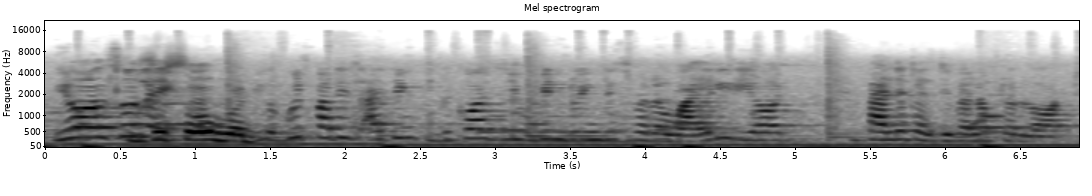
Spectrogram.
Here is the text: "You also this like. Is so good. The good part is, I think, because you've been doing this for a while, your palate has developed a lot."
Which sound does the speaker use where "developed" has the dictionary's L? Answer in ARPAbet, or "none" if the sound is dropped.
N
